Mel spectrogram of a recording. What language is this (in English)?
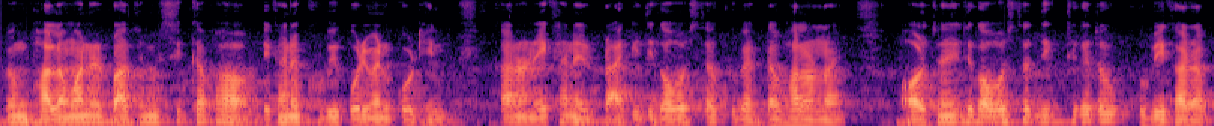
Bangla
